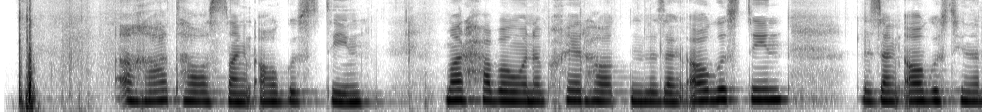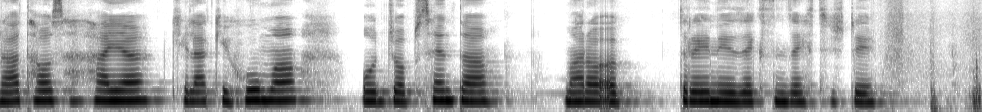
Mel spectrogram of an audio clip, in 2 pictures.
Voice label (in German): kurdisch; Rahthaus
